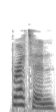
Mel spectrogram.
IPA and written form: ˈbrɛtən (Breton)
